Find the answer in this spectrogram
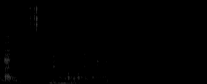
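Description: Near silence: a couple of faint clicks and soft rustles from handling, dying away to silence about a second in.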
